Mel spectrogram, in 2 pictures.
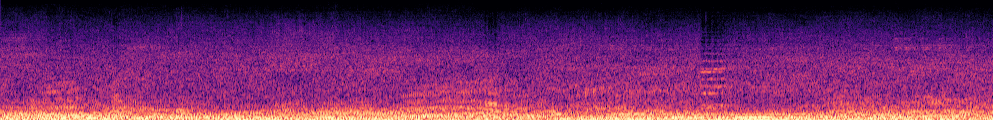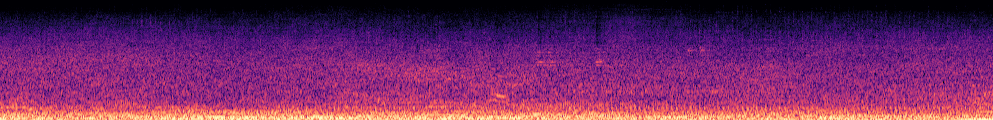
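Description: A motor scooter engine hums steadily up close.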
